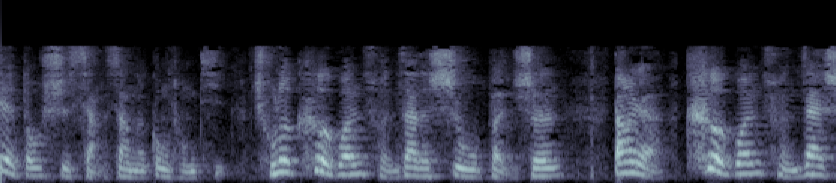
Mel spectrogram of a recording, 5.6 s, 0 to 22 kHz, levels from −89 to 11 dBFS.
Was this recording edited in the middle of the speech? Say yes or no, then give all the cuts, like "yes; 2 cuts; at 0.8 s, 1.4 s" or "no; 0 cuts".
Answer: yes; 2 cuts; at 1.6 s, 4.5 s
